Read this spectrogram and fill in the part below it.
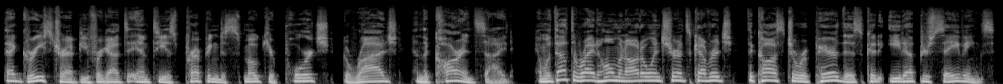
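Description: A male announcer reads a sponsor spot in a measured way. His voice is mid-pitched. The recording is dry and close. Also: no room sound. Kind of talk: sponsor ad read.

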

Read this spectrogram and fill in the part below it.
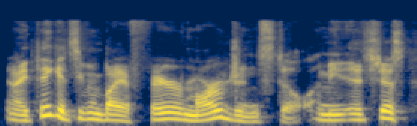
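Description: A man's voice: on the high side, animated, fast talker, no echo, clean studio sound. An American man hosting a podcast in a casual sports interview chat. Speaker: podcast host.

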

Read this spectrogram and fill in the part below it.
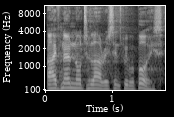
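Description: An actor playing a formal gentleman testifying under oath in a fantasy audio drama, measured and declamatory. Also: fairly high pitch, close to an everyday voice. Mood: solemn, formal. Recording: long echoing hall reverb.

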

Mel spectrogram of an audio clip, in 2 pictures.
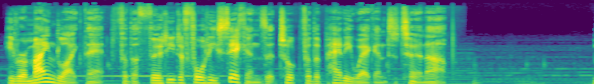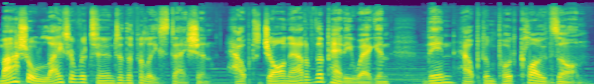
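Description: A man's voice: lowish voice, big pitch swings, moderate pace, soft background music. A man with a New Zealand accent reading scripted journalistic narration for a podcast. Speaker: narrator of a long-read podcast.

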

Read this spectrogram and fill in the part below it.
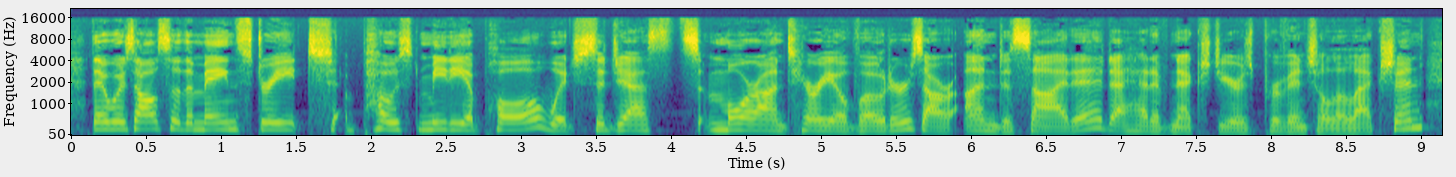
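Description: Smooth-voiced Canadian woman hosting radio. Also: sits low, dry recording, studio quality. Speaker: radio phone-in host. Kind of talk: radio talk presenting. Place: radio studio.

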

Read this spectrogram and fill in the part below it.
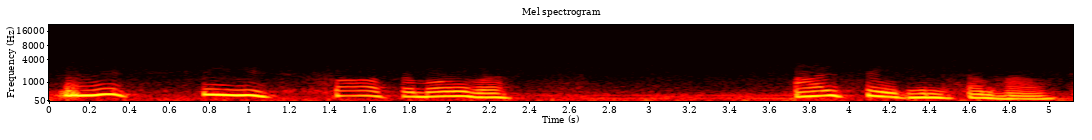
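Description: An actor playing an earnest, anxious, proper guardian angel in a radio drama, loyal and fretful. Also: male voice, high-pitched, sing-song, slow, a little hiss or hum, full character voice. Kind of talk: radio drama acting and first-person narration. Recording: tinny radio broadcast with music.

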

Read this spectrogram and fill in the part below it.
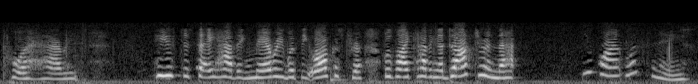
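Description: An actress playing an excitable, chatty young showgirl in an old American radio drama, breathless and wide-eyed. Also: very high voice, brisk. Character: excitable young showgirl musician, plain-spoken and impressionable. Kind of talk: 1940s-50s radio acting. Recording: muffled, hissy old radio recording.

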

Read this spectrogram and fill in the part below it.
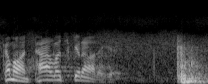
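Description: Brash high-pitched American wise guy. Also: sing-song, normal speed. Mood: resentful, scornful. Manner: slangy, needling. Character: brash male vaudeville sidekick, resentful and scornful wise guy. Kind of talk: 1950s radio drama acting. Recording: hissy, reverberant old radio recording.

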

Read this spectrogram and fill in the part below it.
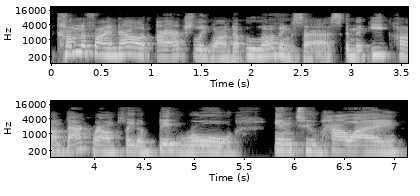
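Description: Woman podcast guest, mid-range voice, lively, emphatic, conversational. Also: mid-range voice, normal speed. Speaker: podcast guest, content strategist. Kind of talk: conversational interview.

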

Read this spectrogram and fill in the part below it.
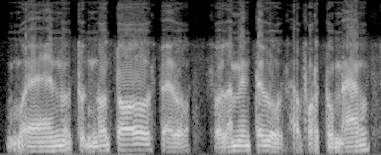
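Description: A mechanic from Jalisco taking an unexpected phone call. He speaks relaxed and a bit wary at first. His voice is lowish and gravelly. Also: a little slow, no room sound. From Jalisco, Mexico. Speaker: mechanic, prank target.

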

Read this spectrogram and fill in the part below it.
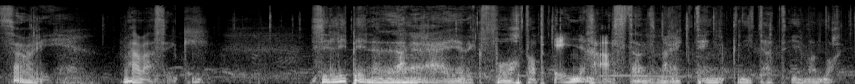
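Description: A man playing a weary, troubled Roman legionary who tells his tale haltingly in an audio drama. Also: very deep voice, a crowd in the background. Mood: uneasy, brooding. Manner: halting, repeating words, hushed at times. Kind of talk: audio drama monologue and narration.

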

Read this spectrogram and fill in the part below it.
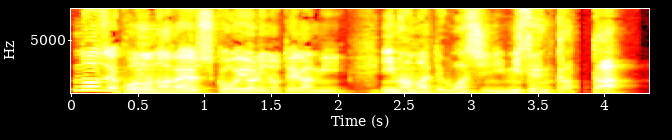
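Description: A man's voice: fairly high pitch, big pitch swings, moderate pace, fairly bright tone. A man playing an exuberant, imperious warlord ruler in a Japanese period audio drama, with grandiose, old-fashioned lordly speech. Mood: reproachful.

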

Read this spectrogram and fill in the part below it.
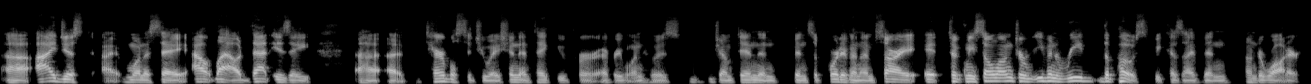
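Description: A man hosting a podcast in a casual, chatty way, expressive and playfully dramatic in his emphasis. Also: lowish voice, moderate pace, creaky, no echo. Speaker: podcast host.

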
